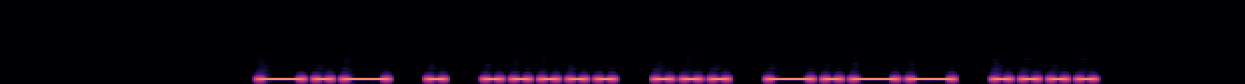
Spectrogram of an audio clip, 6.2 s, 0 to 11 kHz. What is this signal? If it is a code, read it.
Morse code, heard as a keyed tone, about 17 wpm, 700 Hz. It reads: KE5SYH
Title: USA Call Signs - 6 Characters - Repeated 2x - 17wpm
